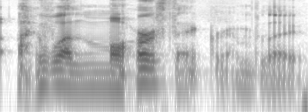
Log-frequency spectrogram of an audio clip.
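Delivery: imitating Sharpay in an unplaceable accent; odd accent. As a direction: put on a muddled, odd accent for the quote. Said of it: "What accent was that?".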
